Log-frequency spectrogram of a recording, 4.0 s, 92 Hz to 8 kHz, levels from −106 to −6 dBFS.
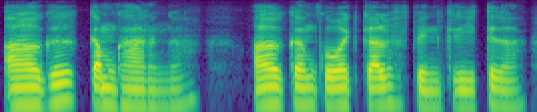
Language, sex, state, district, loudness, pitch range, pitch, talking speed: Wancho, male, Arunachal Pradesh, Longding, -17 LUFS, 115-125 Hz, 120 Hz, 180 wpm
